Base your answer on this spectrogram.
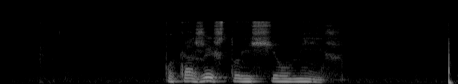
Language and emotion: Russian, neutral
